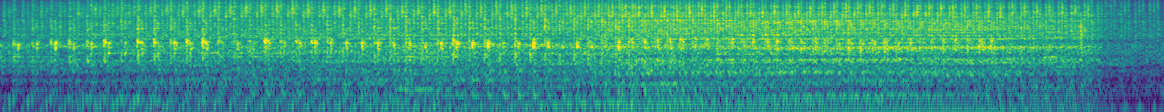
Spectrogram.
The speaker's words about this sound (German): Das hat schon mal geklappt. Sicher kommt der Trecker mit dem Anhänger zum Stehen, auf dem beim Rosenkorso das Motiv der Dorfliebe Steinfurt mit tausenden Rosen geschmückt durch die Straßen rollen wird.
